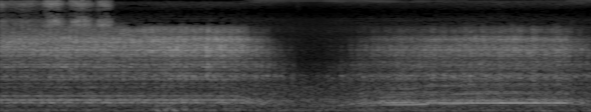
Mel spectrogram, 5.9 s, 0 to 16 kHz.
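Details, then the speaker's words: 400W three-phase alternator run as a motor at about 69 V: rough, gritty rumble under a thin steady hum; bearings sound noisy. "but those bearings sound pretty bad i'm gonna let it run for like 20 minutes just to see if i can uh make it quieter"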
